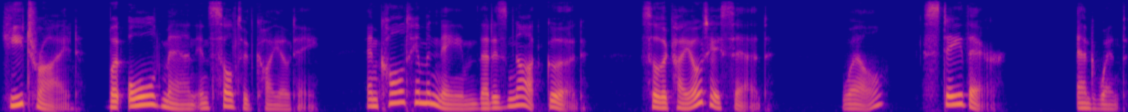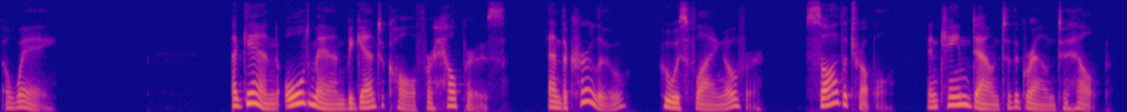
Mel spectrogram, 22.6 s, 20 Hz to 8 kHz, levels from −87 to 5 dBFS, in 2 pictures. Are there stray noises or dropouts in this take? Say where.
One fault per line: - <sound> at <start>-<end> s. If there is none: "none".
none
